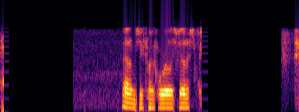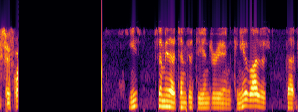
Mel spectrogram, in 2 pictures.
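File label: Police Dispatch, p25; Raleigh Police Southwest District Disp; wake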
